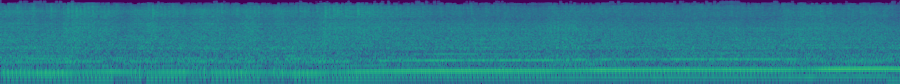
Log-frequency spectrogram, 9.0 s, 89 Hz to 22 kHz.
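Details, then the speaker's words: Craftsman 5 hp wood chipper single-cylinder, revived after sitting 3 years jammed: steady, even drone at constant speed, no misses or surging; initial smoke, likely WD-40 or PB Blaster, cleared and exhaust ran clean. Running smooth. "It was a little bit smoky in here, but all that initial smoke must have been the WD-40 or PB blaster, because it did clear right up after that, and it was running very clean out the exhaust. This thing runs very smooth as far as the engine jerking around."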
